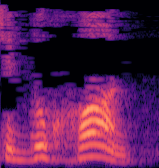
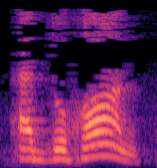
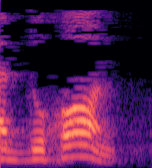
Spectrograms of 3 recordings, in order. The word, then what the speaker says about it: الدخان: وبالمناسبة مش الدخان زي ما في ناس بنطقها غلط، الدخان بتخفيف الخاء، الدخان.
